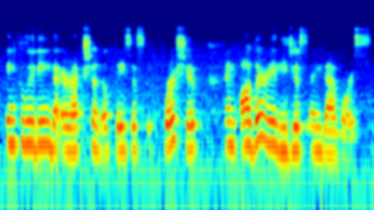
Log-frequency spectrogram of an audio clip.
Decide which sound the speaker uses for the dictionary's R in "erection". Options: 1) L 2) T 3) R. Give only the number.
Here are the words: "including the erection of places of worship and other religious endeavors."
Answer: 3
